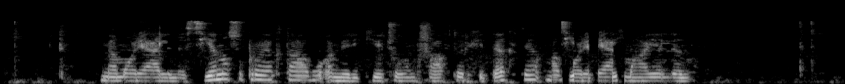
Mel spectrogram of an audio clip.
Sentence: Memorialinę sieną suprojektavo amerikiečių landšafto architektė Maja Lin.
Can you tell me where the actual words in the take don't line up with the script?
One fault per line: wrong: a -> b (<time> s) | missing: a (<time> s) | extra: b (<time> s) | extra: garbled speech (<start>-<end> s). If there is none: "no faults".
extra: garbled speech (5.5-6.3 s)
